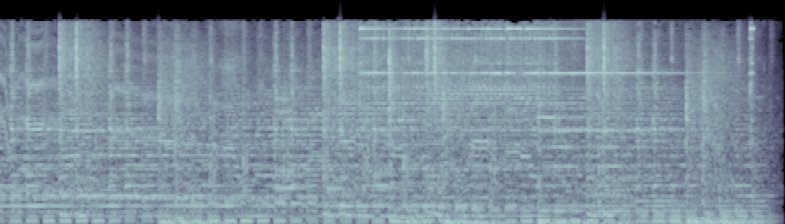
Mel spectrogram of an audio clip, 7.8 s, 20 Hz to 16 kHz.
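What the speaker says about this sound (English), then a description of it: "A beaten-up phone in the entrance hall was ringing." A battered telephone rings in an entrance hall in the Max Payne PlayStation 2 game, its repeated jangling pulses half buried under a dense, loud bed of game music and ambience.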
